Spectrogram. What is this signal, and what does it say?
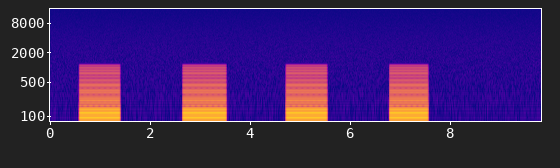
Ship horn signal, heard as a ship's horn, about 110 Hz. 4 short. At sea: a pilot vessel's identity signal in fog.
